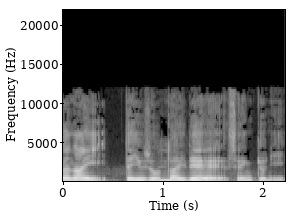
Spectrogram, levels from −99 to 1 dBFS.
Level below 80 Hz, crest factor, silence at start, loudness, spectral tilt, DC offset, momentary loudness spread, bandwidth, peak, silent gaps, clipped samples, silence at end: -54 dBFS; 16 dB; 0 s; -18 LUFS; -6 dB/octave; under 0.1%; 7 LU; 12.5 kHz; -2 dBFS; none; under 0.1%; 0 s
